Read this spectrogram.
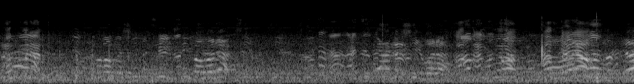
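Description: Young men shout and call to each other from a distance across an open field.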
